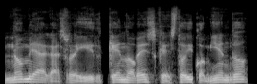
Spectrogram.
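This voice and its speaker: A man voicing a sly, money-grubbing teenage girl in a flat, unimpressed drawl, in a read-aloud story. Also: fairly low pitch, moderate pace, no room sound, studio quality, natural voice. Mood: bored, teasing.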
